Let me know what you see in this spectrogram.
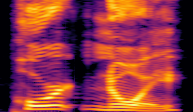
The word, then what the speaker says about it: Portnoy: How do you say his name? Dave Portnor. – Dave Portnoy.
